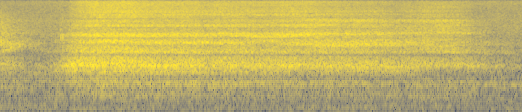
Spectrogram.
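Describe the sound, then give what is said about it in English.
Relaxation breathing through the nose during a calming exercise: one long, soft, airy breath that swells quickly and then fades slowly, faint and heard on its own. “So breathing in through the nose and breathing out.”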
